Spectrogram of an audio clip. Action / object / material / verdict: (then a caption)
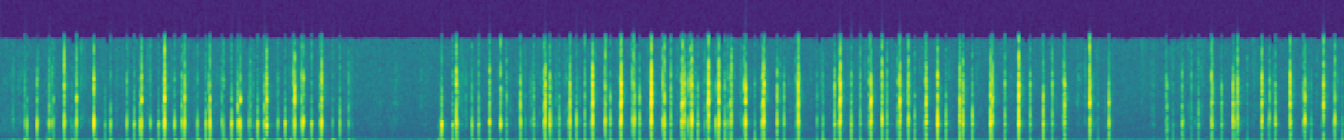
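tap / bar of soap / soap / none. Fingers tap rapidly on a bar of soap, producing a dense stream of short, dry, low-pitched knocks with crisp clicky edges. The tapping comes in steady bursts with brief softer lulls around four and eleven seconds.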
